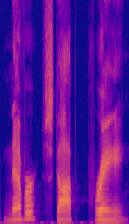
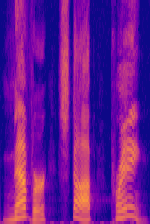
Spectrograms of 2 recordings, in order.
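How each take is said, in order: First: Slow, drawn-out never stop praying; unhurried, weighty plea; slow emphasis. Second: Slow, louder never stop praying; louder repeat. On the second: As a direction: drive praying home louder. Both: Shown as a demonstration.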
